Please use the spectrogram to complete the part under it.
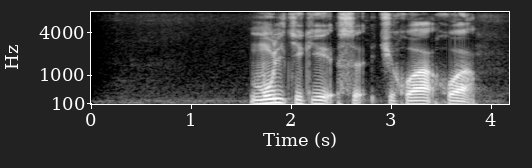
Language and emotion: Russian, neutral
